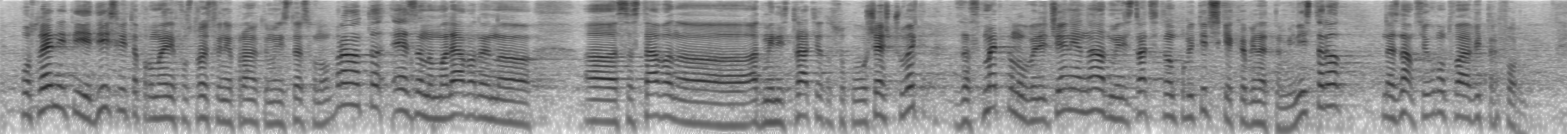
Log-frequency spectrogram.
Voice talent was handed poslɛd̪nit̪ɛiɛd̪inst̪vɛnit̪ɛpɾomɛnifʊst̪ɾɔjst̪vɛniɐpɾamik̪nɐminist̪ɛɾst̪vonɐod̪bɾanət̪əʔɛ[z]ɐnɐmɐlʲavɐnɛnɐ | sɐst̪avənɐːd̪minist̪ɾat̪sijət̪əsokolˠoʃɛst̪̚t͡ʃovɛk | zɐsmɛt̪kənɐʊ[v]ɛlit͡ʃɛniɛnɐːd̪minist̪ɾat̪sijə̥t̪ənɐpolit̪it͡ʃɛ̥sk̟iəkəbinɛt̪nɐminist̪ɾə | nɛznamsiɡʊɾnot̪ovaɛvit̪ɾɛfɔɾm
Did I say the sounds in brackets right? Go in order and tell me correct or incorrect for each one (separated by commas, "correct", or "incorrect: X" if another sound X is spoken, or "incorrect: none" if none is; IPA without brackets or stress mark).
correct, correct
